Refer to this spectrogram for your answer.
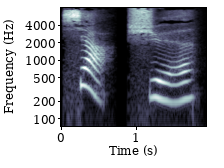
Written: xia4xue3

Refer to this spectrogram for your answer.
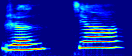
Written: ren2jia1

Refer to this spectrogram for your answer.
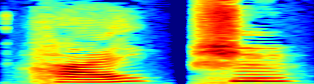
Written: hai2shi5

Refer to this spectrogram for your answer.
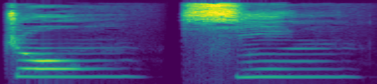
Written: zhong1xin1

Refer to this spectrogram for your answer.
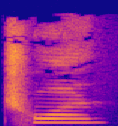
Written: chuan1

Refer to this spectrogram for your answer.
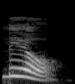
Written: liu4

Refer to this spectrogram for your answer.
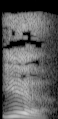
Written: ye4

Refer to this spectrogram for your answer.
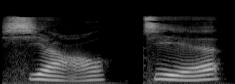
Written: xiao3jie3

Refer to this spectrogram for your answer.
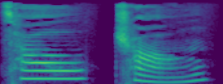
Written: cao1chang3

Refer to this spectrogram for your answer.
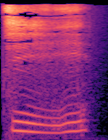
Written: ji3

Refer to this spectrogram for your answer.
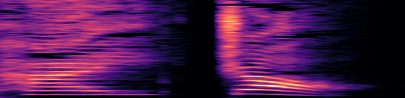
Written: pai1zhao4

